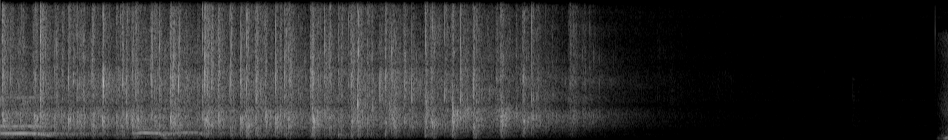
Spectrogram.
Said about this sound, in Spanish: Oh, yo creo que tú le puedes dar un mejor aplauso.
